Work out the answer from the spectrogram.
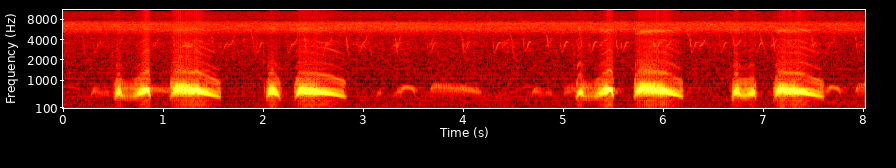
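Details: Caged spotted dove used as a decoy, luring wild doves in to its tree in Vietnam. Loud phrases of a short double coo and a longer descending coo repeat steadily, with softer, level coos from a more distant dove in between.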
